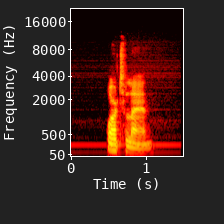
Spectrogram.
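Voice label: "ortolan", American English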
